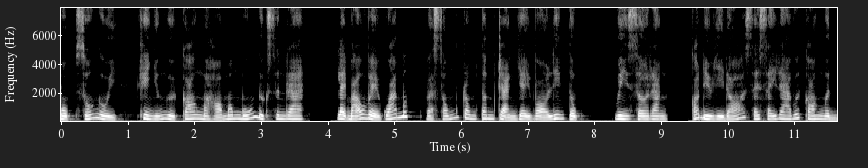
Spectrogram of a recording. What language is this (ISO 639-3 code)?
vie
